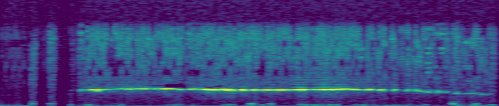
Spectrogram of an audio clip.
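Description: A faint, steady high whistling tone, held for about a second and a half, dipping slightly in pitch as it fades near the end.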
